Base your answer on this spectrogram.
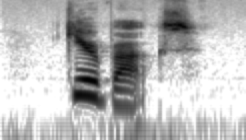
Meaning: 1. An enclosed gear train 2. That part of a car's transmission containing the train of gears, and to which the gear lever is connected
- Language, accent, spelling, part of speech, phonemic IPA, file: English, US, gearbox, noun, /ˈɡɪəɹˌbɒks/, En-us-gearbox.ogg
